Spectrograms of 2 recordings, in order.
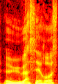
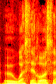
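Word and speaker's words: Huaceros: Alors ces mystérieuses découvertes ont été euh, réalisées par euh, des euh, euh j'espère que je prononce bien, c'est Uaceros, donc c'est H-U-A-C-E-R-O-S, e, e, e, donc moi je veux dire Uaceros, hein.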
